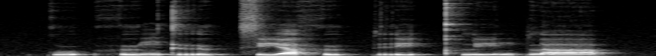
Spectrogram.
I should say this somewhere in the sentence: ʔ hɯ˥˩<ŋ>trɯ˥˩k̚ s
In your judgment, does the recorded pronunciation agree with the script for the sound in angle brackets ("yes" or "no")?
yes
